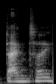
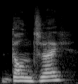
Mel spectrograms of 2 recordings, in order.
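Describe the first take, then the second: First: Dante with a short flat "a" as in cat; alternative pronunciation. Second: Dante with a broad "ah" first vowel; alternative pronunciation. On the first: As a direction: say Dante as DAN-tay. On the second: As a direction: say Dante as DAHN-tay. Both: Shown as a demonstration. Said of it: "however you wanna pronounce your name".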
